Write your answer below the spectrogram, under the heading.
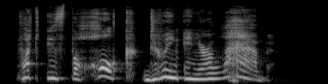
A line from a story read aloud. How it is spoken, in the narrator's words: whispers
